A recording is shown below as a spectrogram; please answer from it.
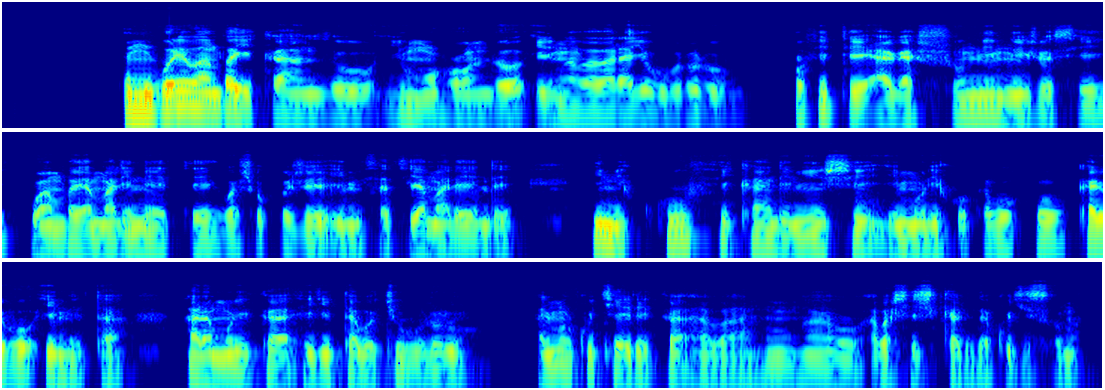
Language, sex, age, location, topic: Kinyarwanda, male, 50+, Kigali, health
